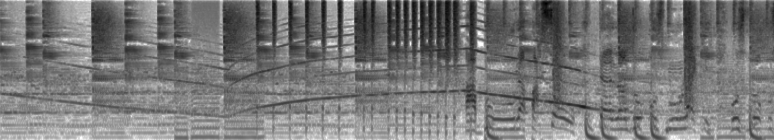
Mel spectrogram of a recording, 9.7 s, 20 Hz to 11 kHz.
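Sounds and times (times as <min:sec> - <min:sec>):
police siren wailing: 0:00.0 - 0:08.6
steady thumping beat: 0:03.0 - 0:08.7, 0:09.3 - 0:09.6
speech: 0:05.8 - 0:09.6.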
